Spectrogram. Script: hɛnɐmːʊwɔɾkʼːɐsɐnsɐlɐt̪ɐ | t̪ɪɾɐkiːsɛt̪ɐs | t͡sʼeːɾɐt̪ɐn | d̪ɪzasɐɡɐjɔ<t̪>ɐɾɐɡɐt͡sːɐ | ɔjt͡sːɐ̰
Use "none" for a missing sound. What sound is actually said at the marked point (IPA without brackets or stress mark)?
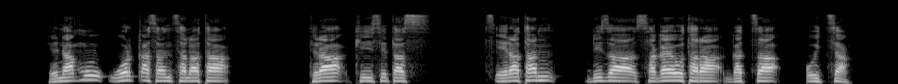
t̪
